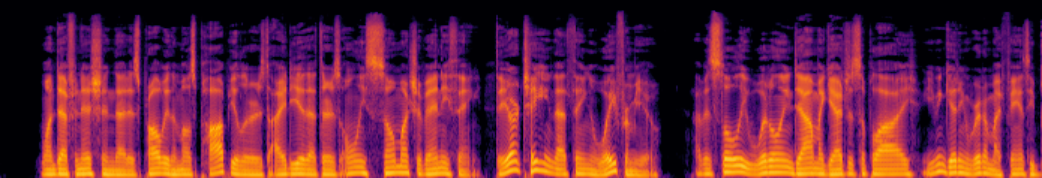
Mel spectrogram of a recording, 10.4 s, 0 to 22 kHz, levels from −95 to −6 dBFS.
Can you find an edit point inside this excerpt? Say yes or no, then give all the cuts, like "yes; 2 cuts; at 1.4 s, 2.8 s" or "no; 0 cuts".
yes; 2 cuts; at 4.9 s, 6.8 s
